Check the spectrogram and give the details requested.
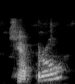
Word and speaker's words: capital: Você pode falar capital, com T com som de R ou não. Capital ou capital. Tanto faz, tá bom?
